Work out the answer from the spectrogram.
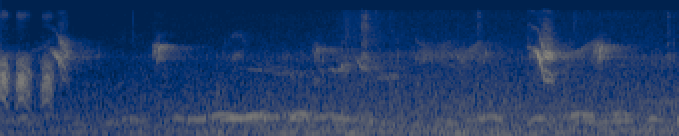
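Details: Cape robin-chat singing in a garden, a bird known for melodious song, accurate mimicry and scolding: varied clear whistled phrases, rising and falling, with a few sharp high notes in a quiet setting.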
